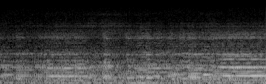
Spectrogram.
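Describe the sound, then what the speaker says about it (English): A big, fast yellow train rolls into a station with a steady, loud rumble and sustained tonal ringing that holds throughout, with no voices. "Meppy, Netzi, and Dochi were at Fontropolis Station when the big train came in"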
